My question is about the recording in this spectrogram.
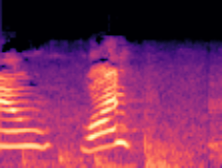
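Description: Two loud, high-pitched vocal cries from a person: one held at the start and a rising one about a second in, with no recognisable words.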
